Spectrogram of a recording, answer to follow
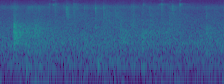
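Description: Shoe footsteps on a hard tiled corridor floor: one sharp step just after the start, then fainter steps about twice a second as the walkers move away, over a steady hiss.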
